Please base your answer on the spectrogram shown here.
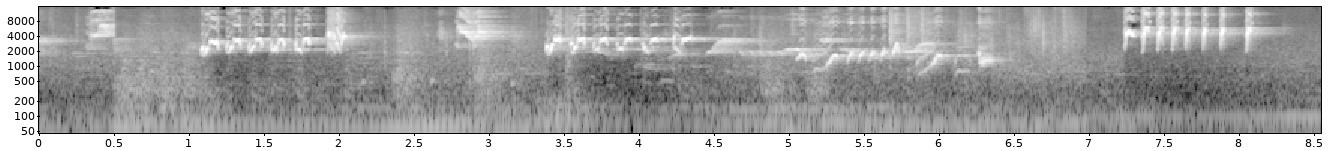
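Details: White-rumped shama delivering an aggressive training song: rapid runs of high whistled and chattering notes, stuttering trills, and a fast ladder of short sharp notes near the end, over low background rumble.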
